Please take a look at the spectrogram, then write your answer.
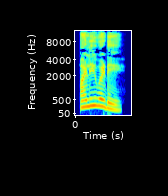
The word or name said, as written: ಆಳವಾಡು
